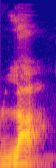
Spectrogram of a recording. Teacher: ला देखिए दंत से जाकर टकरा रहा है, इसलिए इसका उच्चारण स्थल दंत होगा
